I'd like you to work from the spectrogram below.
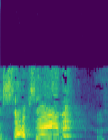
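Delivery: high, loud mock outburst; hammed-up exasperated yell; exasperated shout. Retold exasperated outburst at Grandma.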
